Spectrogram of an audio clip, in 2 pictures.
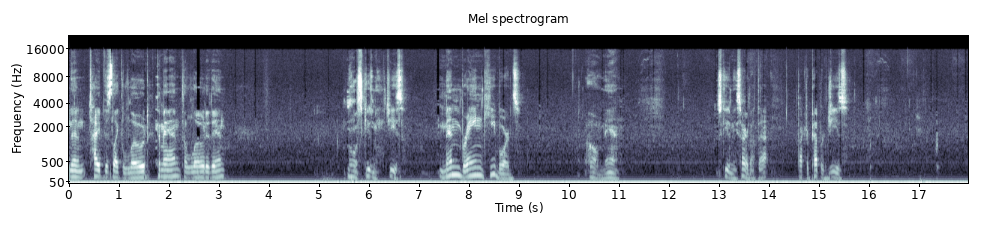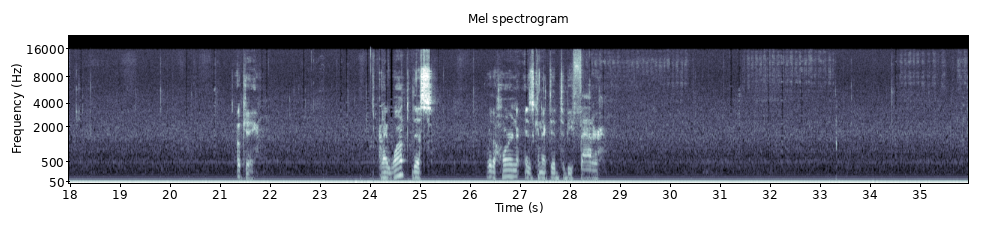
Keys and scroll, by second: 17.2 s, 25.2 s.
